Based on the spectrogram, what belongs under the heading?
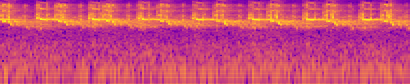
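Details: Grey francolin hunting-call sound: loud, shrill, grating notes in quick succession, about two phrases a second, high in pitch with no other clear sounds.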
